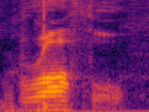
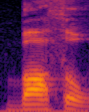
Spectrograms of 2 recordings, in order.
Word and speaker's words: Bothell: Often mispronounced by many as Brothel, Washington, or Brothel. But Bothell, Washington, ladies and gentlemen, is a city located in the suburbs of Seattle, Washington.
